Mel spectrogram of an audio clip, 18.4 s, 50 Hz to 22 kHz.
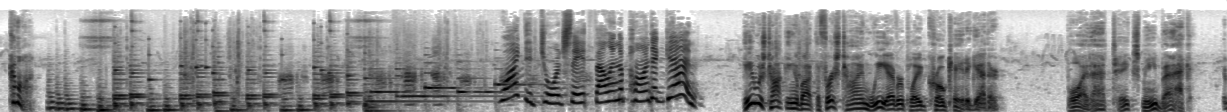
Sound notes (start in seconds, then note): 1.9 quack-quack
